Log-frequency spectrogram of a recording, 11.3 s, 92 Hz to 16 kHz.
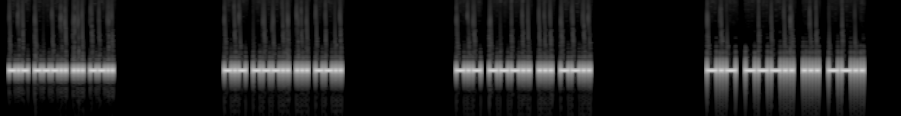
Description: Morse code, heard as a keyed tone, about 38 wpm, 700 Hz. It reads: K8SZ K8SZ K8SZ K8SZ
